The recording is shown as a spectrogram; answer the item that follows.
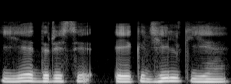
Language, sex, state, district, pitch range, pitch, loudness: Hindi, male, Jharkhand, Deoghar, 130-145 Hz, 140 Hz, -14 LUFS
